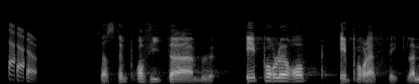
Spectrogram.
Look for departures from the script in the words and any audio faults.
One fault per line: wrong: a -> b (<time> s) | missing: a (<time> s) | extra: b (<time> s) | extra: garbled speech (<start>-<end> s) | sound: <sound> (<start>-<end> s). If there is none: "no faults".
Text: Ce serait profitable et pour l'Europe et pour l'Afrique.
sound: chirp (0.1-0.4 s)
